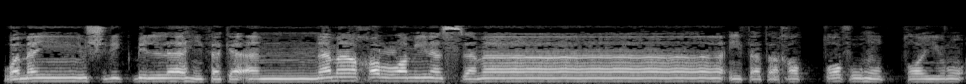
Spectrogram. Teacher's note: قرأها ورش بفتح الخاء وتشديد الطاء هكذا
